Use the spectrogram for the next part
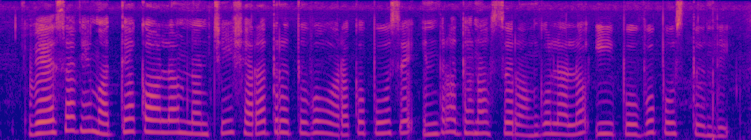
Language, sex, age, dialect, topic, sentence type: Telugu, female, 60-100, Telangana, agriculture, statement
